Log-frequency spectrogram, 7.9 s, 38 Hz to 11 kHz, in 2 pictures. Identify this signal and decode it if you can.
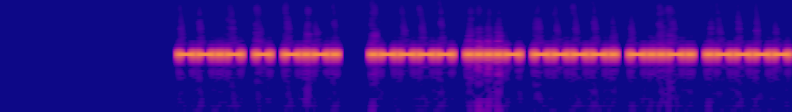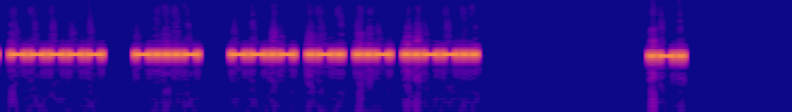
Morse code, heard as a keyed tone, about 50 wpm, 700 Hz. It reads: QTC 149/10 <BT> QRU? R
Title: Worked All Europe DX Contest - QTC Exchange with Repeats - 50wpm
